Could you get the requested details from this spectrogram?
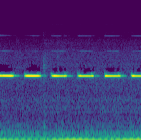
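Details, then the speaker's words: Invacare oxygen concentrator, used to feed glass-working torches, alarming when the oxygen is not opened up: repeating high-pitched alarm beeps over a steady low machine hum. "if you don't crack an oxygen you set an alarm the Invacare is um there it goes [Music] God I hate that alarm"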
